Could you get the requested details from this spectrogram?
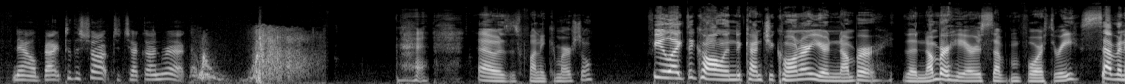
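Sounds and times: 
speech: 0:00.1 - 0:02.2, 0:04.1 - 0:11.2
whip crack: 0:01.9 - 0:03.3.

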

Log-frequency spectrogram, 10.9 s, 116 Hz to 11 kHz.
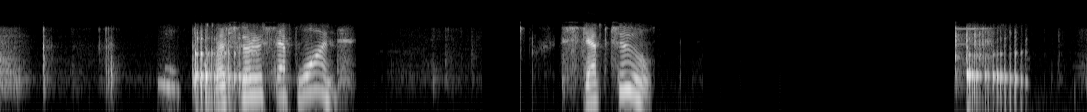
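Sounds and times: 
drawn-out rattling burp: 0:01.9 - 0:02.6, 0:09.6 - 0:10.4
speech: 0:02.2 - 0:03.5, 0:05.8 - 0:06.6.

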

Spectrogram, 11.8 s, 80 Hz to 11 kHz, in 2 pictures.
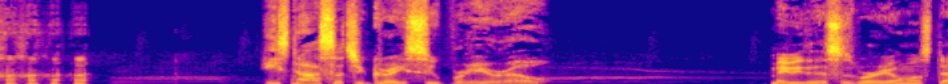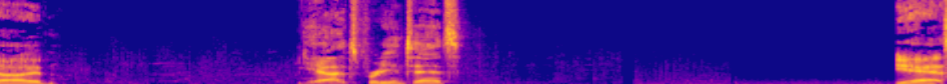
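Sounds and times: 
laughter: 0:00.0 - 0:00.7
speech: 0:00.0 - 0:00.7, 0:01.6 - 0:03.5, 0:04.8 - 0:06.4, 0:07.8 - 0:08.9, 0:11.5 - 0:11.8
loud sustained movie explosion rumble with low and broadband roar: 0:05.8 - 0:11.8.

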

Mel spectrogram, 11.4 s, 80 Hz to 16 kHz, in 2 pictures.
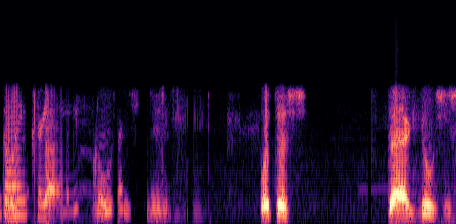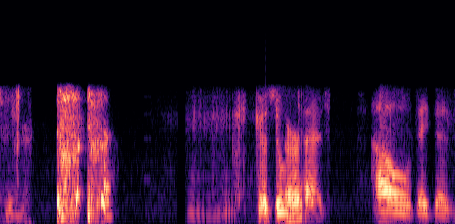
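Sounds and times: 
speech: 0:00.0 - 0:02.6, 0:03.2 - 0:03.9, 0:04.8 - 0:07.2, 0:08.0 - 0:11.3
harsh forceful coughs: 0:05.0 - 0:07.2.

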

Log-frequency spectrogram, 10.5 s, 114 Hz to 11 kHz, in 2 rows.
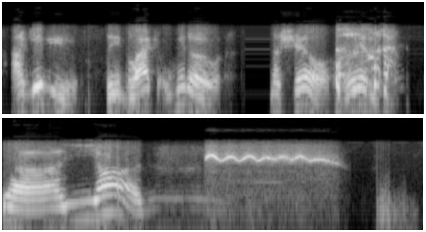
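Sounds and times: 
speech: 0:00.1 - 0:02.8, 0:03.4 - 0:07.2
person whistling a sustained high note: 0:07.8 - 0:09.6.

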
